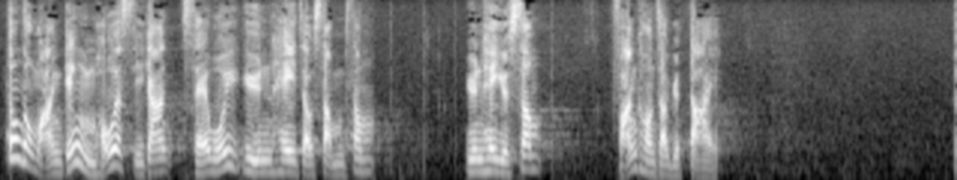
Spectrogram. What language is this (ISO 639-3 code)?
yue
